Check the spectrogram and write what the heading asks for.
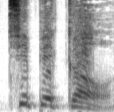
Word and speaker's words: typical: Typical. – 맞습니다. T-Y-P-I-C-A-L. 이게 타입이지만 AL을 붙이면 E를 떼내고 그죠? 예, 그러면 AL을 붙이면 거기다가 우리가 IAL을 붙 ICAL을 붙이면 바로 발음이 타이피컬이 아니고 티피컬이 되는 거예요.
